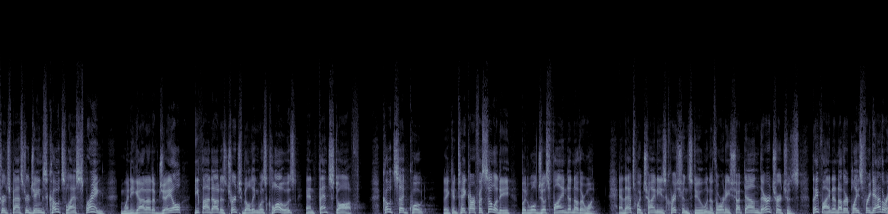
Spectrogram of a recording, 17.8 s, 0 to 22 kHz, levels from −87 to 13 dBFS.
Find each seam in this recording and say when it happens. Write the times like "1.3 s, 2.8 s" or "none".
none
